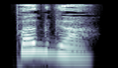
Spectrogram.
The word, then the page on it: ಪಗ್ಗ: pagga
